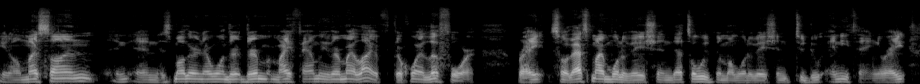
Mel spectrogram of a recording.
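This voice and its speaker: Fairly quick delivery with a Chicago accent and fairly even intonation. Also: man, medium pitch for a man. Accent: Chicago American English. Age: 40s. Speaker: cybersecurity professional sharing weight loss story. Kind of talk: casual interview chat. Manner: halting, with many restarts.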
